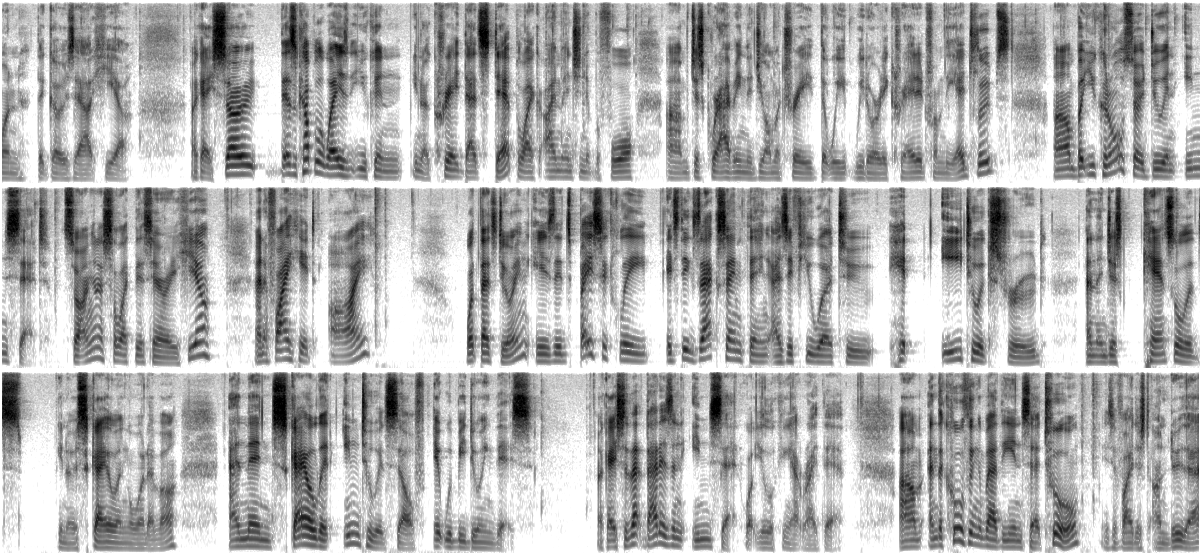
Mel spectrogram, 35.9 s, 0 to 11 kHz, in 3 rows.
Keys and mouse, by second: 1.3 middle click, 5.5 middle click, 5.9-8.3 right drag, 9.9 right click, 10.7-15.6 drag, 15.6 i, 32.5 middle click, 34.6 ctrl+z.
